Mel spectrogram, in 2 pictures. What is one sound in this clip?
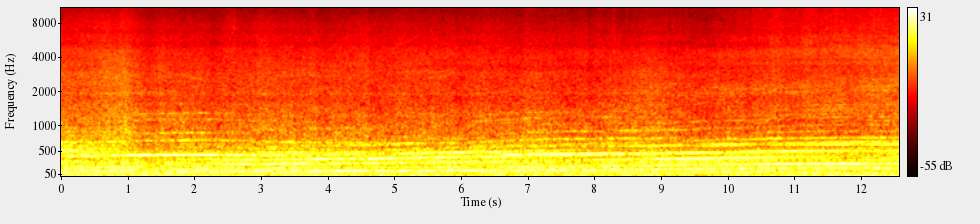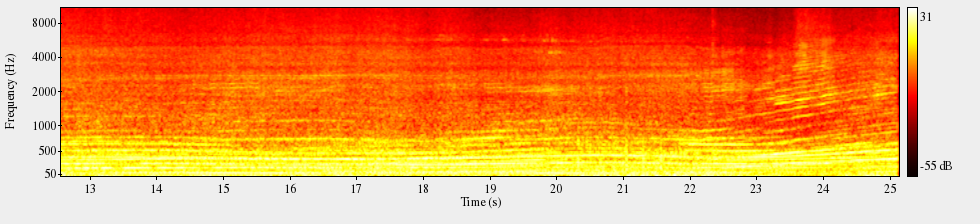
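A motorcycle engine hums up close, its pitch rising and falling with the throttle.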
